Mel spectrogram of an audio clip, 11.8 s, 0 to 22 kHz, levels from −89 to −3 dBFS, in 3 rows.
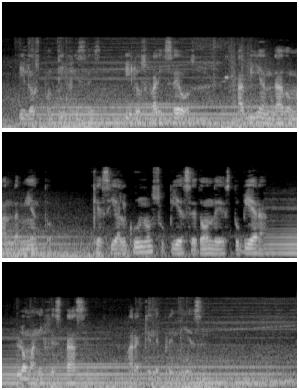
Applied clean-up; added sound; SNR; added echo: none; Bowed string instrument + Explosion; 0 dB; none.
